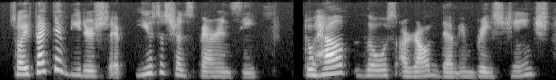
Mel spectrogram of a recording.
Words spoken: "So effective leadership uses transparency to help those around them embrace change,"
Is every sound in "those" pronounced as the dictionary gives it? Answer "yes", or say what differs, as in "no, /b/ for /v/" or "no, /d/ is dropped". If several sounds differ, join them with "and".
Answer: no, /s/ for /z/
